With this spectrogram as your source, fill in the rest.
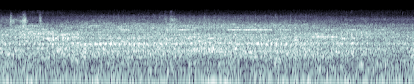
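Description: A fire engine's engine idles nearby.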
